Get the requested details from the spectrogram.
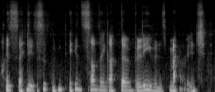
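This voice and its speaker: A man chatting over voice chat in a blunt, deadpan way. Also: fairly high pitch, moderate pace. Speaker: role-play player. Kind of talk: casual voice chat.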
